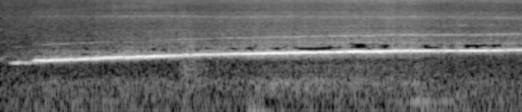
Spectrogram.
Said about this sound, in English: We suck the air in through the mouth and we make this whistling sound. Whenever you make the whistling sound, then listen too. So here you produce it and at the same time you listen to the sound as well.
